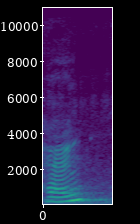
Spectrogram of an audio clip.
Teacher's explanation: नाक से भी हवा निकलती है और मुंह से भी हवा निकलती है। तो जैसे कि हम यहाँ पे वर्ड बोलने जा रहे हैं, जैसे कि हैंग। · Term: नेजलाइज साउंड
